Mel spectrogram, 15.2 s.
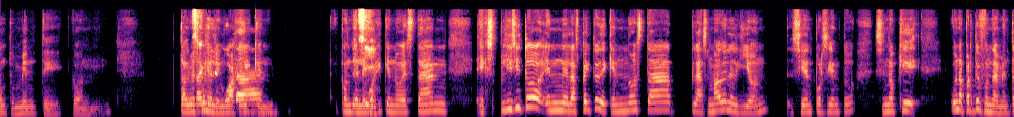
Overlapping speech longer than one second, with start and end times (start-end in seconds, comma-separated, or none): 2.9-4.1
